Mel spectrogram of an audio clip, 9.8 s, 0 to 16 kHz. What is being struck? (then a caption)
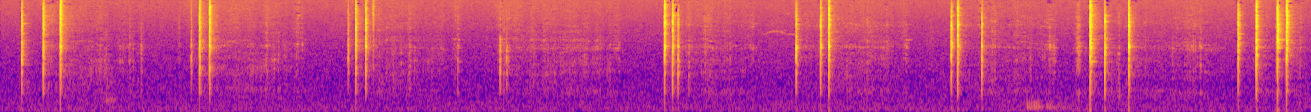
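Small thin metal tin with lid. A small, hollow printed metal tin with a lid, labelled "160 Marbles", is held in the hands and tapped and scratched with long acrylic nails. Sharp, bright clicks come in quick pairs and clusters, about nineteen in all, each dying away almost at once over a quiet background.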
